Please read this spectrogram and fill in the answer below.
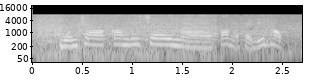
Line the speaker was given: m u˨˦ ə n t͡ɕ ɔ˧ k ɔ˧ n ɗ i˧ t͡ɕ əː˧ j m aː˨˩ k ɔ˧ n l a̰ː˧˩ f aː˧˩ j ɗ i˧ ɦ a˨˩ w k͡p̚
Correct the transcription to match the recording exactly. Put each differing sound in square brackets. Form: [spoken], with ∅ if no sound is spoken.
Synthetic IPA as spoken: m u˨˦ ə n t͡ɕ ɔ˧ k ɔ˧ n ɗ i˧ t͡ɕ əː˧ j m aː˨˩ k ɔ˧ n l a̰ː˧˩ f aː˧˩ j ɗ i˧ ɦ a˨˩ w k͡p̚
